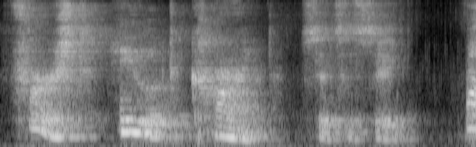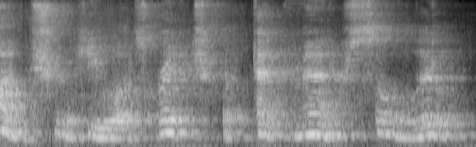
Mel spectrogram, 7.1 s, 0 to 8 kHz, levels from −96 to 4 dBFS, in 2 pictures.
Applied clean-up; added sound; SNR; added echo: neural separator model SepFormer DNS4.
